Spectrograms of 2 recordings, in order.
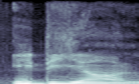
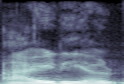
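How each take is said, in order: First: IDEAL said "ee-dee-al"; French-style "ee-dee-al" for IDEAL; corrected pronunciation. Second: IDEAL said English-style, "eye-dee-ul"; wrong pronunciation. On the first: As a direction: start IDEAL with "ee". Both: Shown as a demonstration. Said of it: "It's not ideal".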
